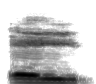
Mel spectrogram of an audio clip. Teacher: combinación e ig H el número ocho basta con decir eight la gh en este caso pierde su función es decir no suena y Solo queda sonando la parte vocal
